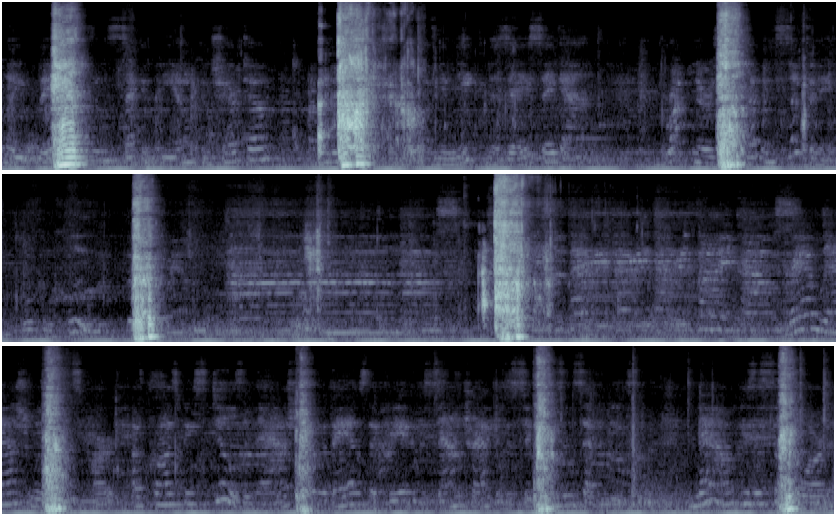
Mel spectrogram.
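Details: Dog named Bernie gives about nine short, sharp coughs spread evenly over twenty-five seconds, quiet room noise between; cough.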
